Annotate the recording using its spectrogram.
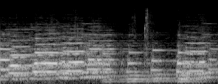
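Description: Audio pitch-shifted into several copies at once, giving a distorted, organ-like chord. The notes change every fraction of a second.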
